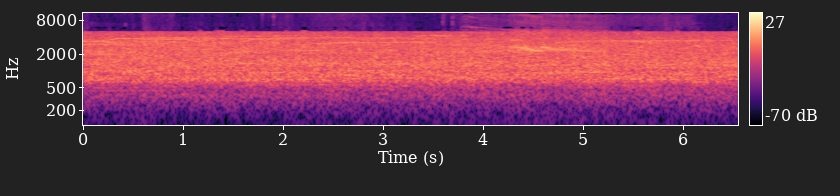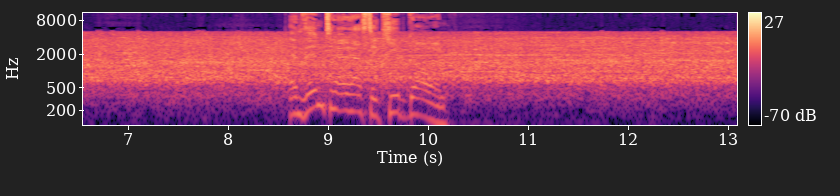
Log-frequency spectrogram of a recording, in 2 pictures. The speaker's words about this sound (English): Listen to that. This is historic booing. This is booing on a scale I've never seen. Endorse Trump. Endorse Trump. That's the New York delegation starting that up.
